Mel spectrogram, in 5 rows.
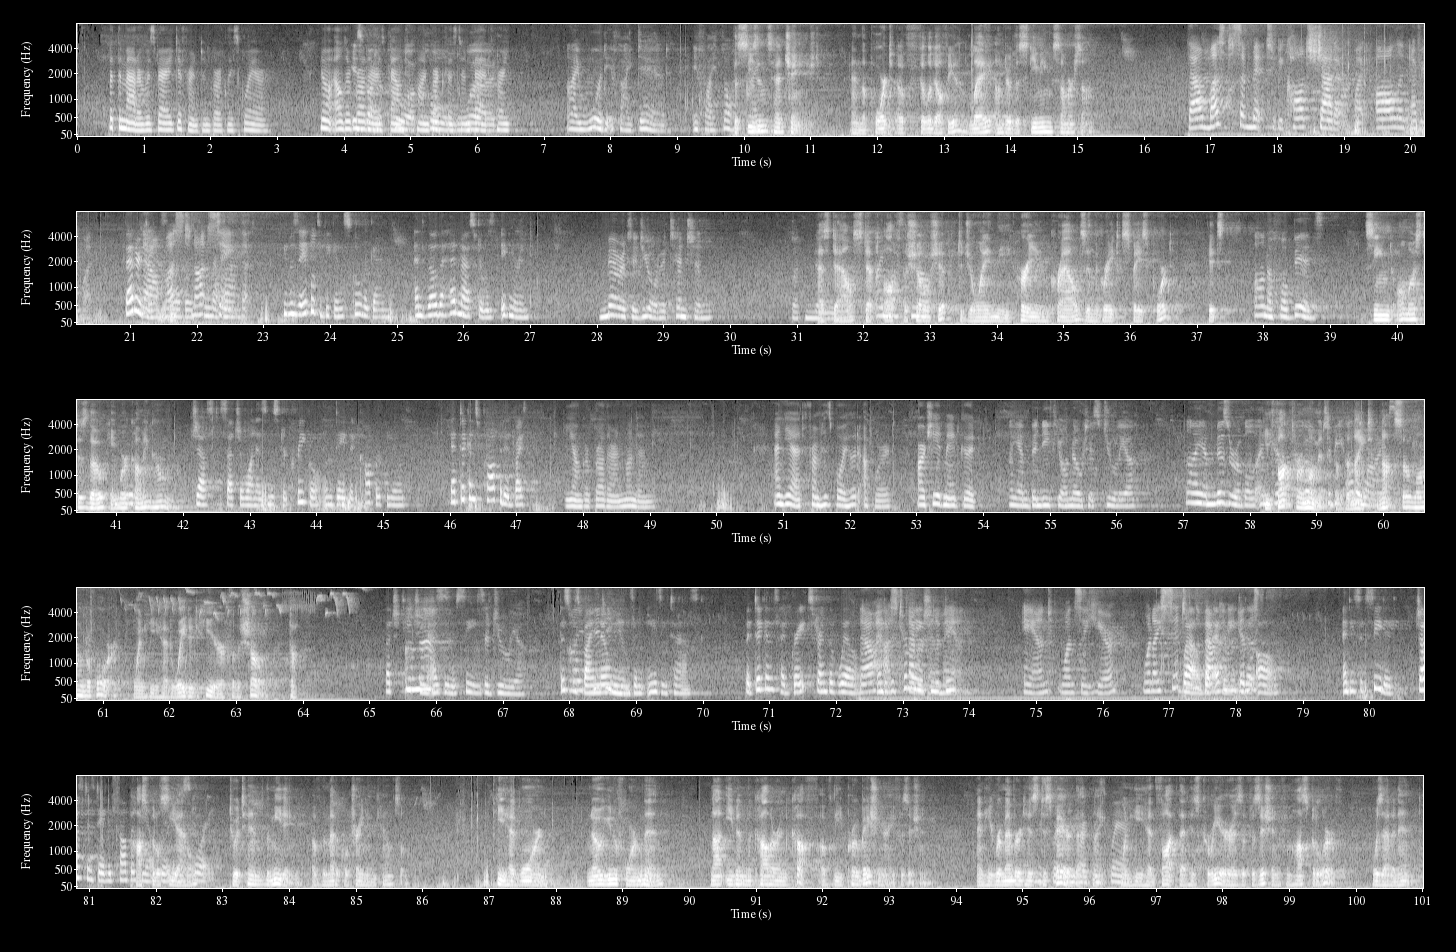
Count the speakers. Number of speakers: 5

